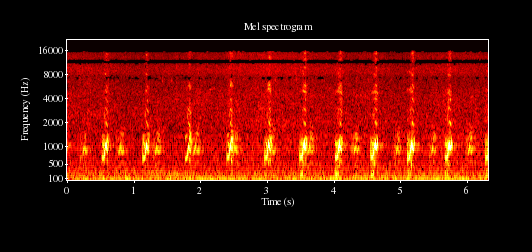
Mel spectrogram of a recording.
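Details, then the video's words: Young decoy White-breasted waterhen in a calling contest with a wild bird: rhythmic harsh mid-pitched calls, loud notes alternating with soft ones about every half second, growing slightly louder through the passage. "Quốc Mồi Tơ Ra Trận Gặp Bổi Rừng Đấu Cực Căng"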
